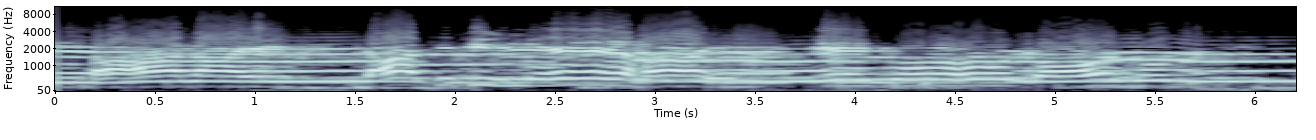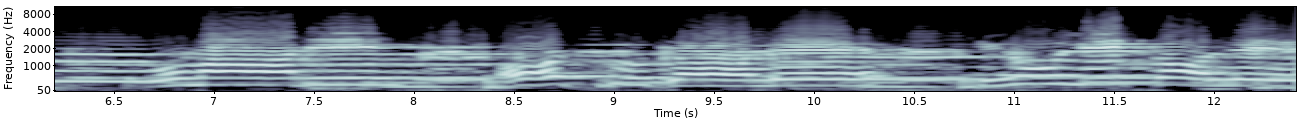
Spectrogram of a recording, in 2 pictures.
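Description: Old 1928 gramophone recording of a Bengali gazal: a male voice sings long, ornamented melodic lines that bend between held notes, over a lower accompanying part. The sound is dull and lacks high treble.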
